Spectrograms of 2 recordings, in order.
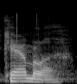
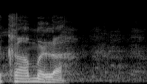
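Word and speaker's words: Kamla: It's a little different. It's cam, right? Cam as opposed to calm.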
